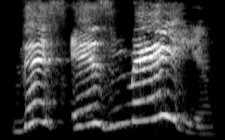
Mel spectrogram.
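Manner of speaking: high, loud, drawn-out proud cry; yelled proudly. Shown as a demonstration. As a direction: shout it out slowly like a proud declaration. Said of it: "Say it with me".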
